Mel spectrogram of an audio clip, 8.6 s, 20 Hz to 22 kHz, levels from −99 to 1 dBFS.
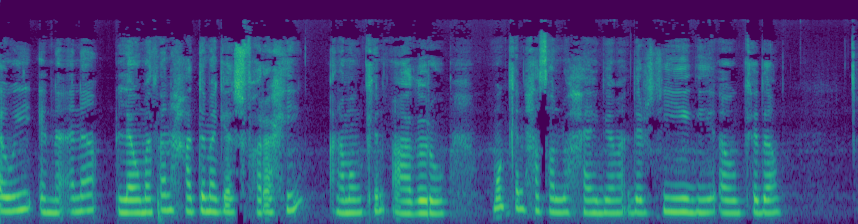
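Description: Nothing in this speech recording stands out as a technical fault, so there's nothing to flag here.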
